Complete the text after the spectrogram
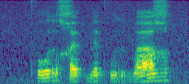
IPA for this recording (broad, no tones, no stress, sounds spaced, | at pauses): pʰ o r χ ɛ p b ɛ pʰ u r b a ʁ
